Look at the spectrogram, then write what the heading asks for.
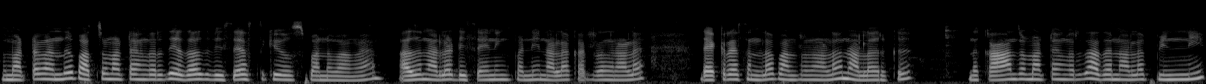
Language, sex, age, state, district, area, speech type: Tamil, female, 18-30, Tamil Nadu, Coimbatore, rural, spontaneous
